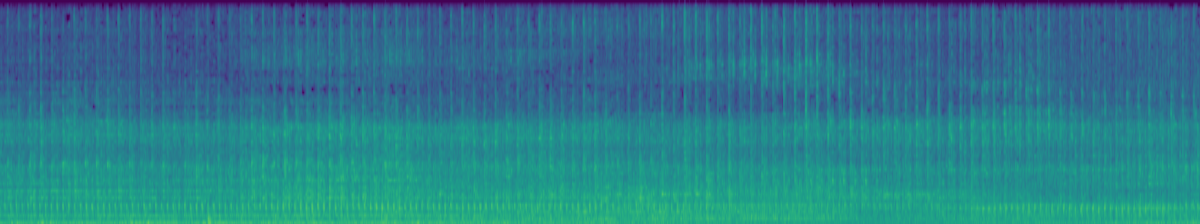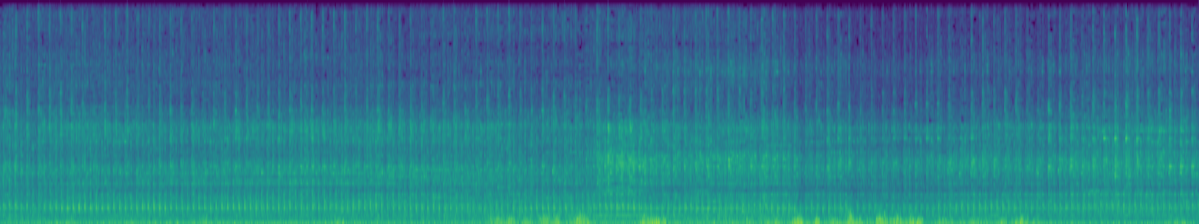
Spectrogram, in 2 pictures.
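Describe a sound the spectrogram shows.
A small engine runs steadily close by.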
